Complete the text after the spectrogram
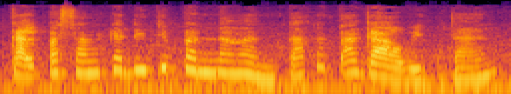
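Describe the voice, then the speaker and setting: Agreeable female friend, high voice, conversational radio serial, faint ambient noise. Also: animated, brisk, bright, forceful tone. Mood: easygoing, agreeable. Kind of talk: Ilocano radio drama acting.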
